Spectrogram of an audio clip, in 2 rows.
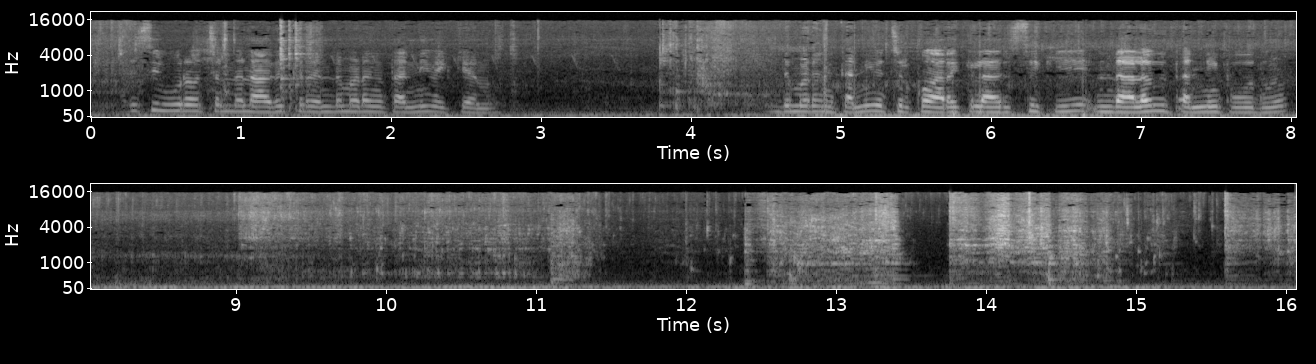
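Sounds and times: ladle stirring liquid: 3.8s - 4.6s, 9.0s - 16.0s
water pouring into a pot: 8.4s - 13.5s.

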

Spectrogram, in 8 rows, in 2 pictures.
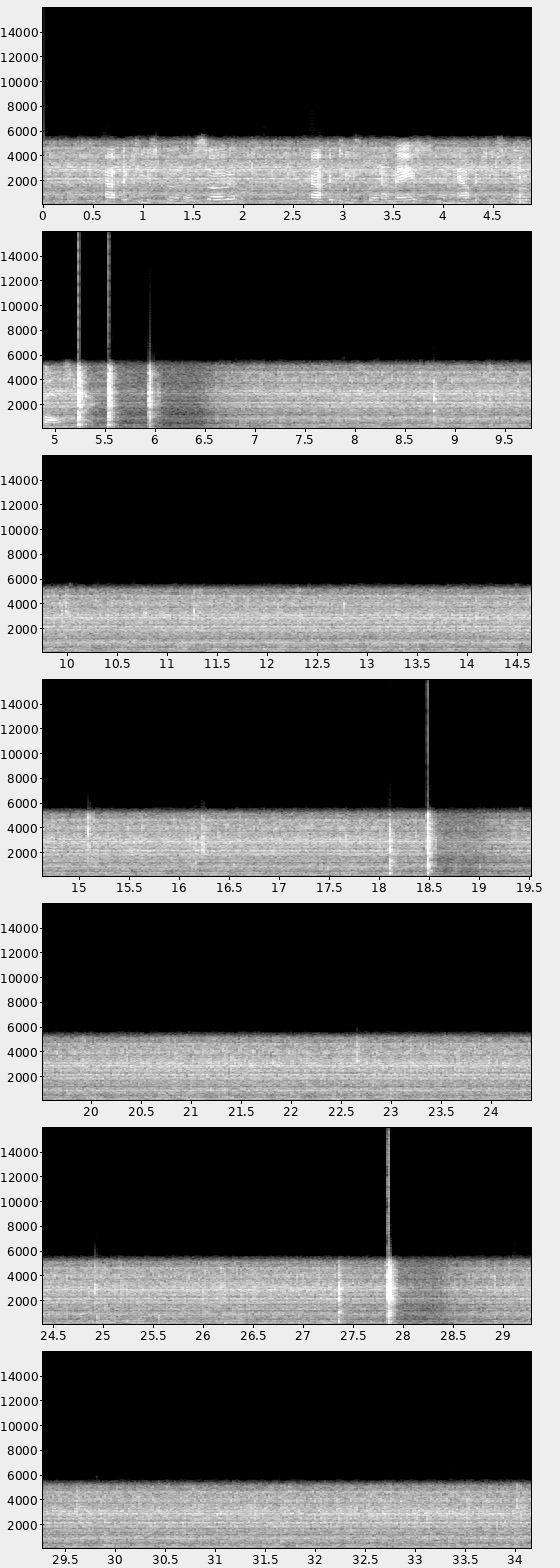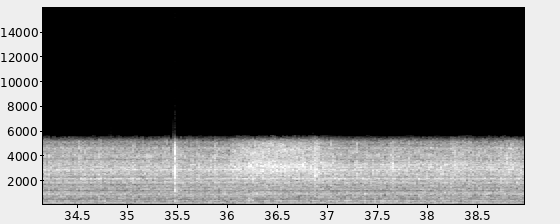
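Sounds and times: stand mixer running: 0.0s - 38.9s.

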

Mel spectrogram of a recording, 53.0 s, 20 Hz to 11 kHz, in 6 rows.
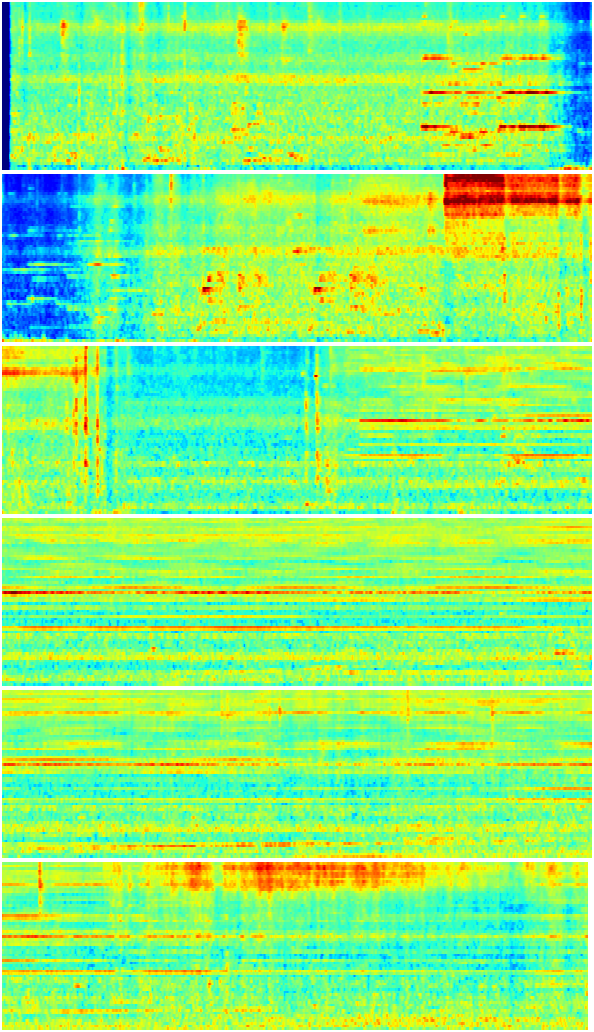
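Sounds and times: train running rumble: 0.2s - 53.0s
electric train motor whine: 22.3s - 53.0s.

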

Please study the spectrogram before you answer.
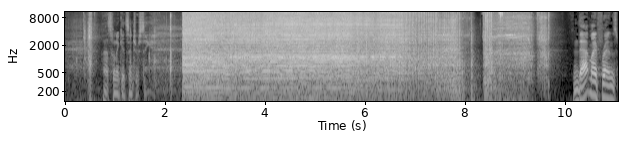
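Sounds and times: impact wrench hammering: 2.4s - 9.5s.

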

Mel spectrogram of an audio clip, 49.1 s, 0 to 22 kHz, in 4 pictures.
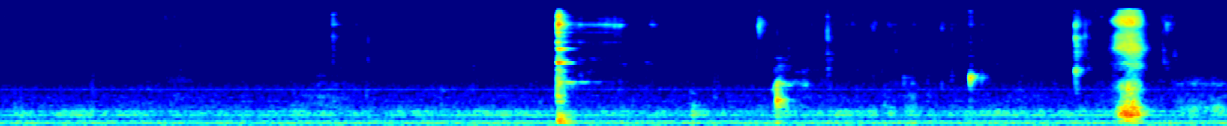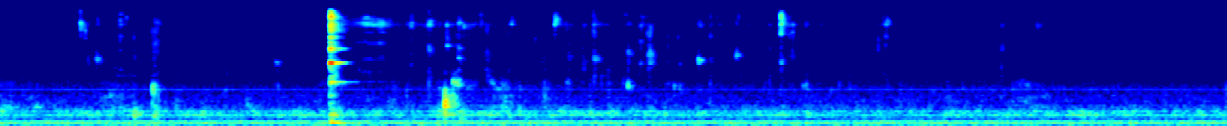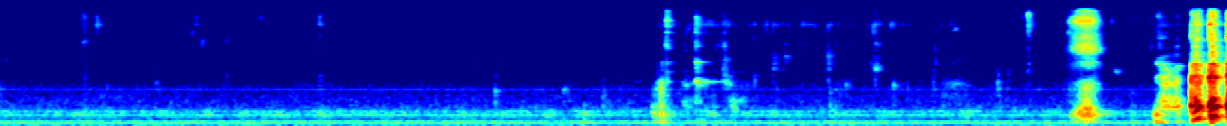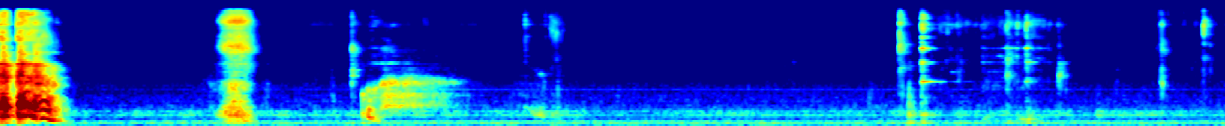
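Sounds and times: metal spoon clinking on bowl: 5.6s - 6.1s, 15.6s - 16.0s, 46.0s - 47.4s
eating sounds: 16.2s - 21.3s, 31.1s - 35.8s
woman coughing: 36.2s - 37.5s
sharp breath or sniff: 39.0s - 39.4s.

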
